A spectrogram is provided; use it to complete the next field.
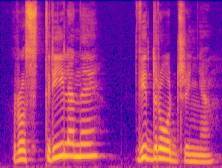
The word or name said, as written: Rosstriljane widrodschennja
